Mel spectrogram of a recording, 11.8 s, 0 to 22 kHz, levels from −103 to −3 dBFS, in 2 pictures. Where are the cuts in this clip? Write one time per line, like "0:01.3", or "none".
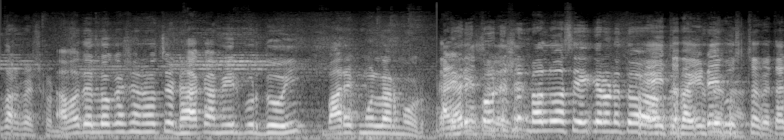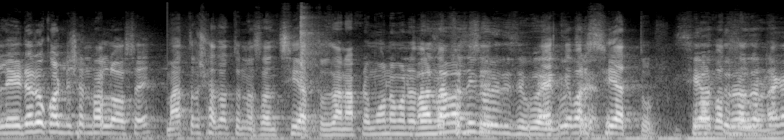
0:03.2
0:07.0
